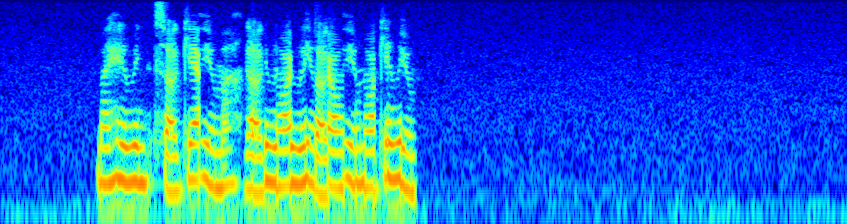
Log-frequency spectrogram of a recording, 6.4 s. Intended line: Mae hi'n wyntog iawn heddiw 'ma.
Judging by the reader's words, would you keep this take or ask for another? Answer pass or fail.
fail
